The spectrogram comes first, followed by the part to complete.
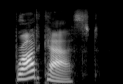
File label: "BROADCAST", English; 3000 words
